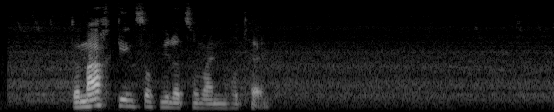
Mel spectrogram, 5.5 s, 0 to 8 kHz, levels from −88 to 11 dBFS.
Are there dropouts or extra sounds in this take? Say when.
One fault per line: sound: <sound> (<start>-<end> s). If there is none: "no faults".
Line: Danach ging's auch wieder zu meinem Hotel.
no faults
